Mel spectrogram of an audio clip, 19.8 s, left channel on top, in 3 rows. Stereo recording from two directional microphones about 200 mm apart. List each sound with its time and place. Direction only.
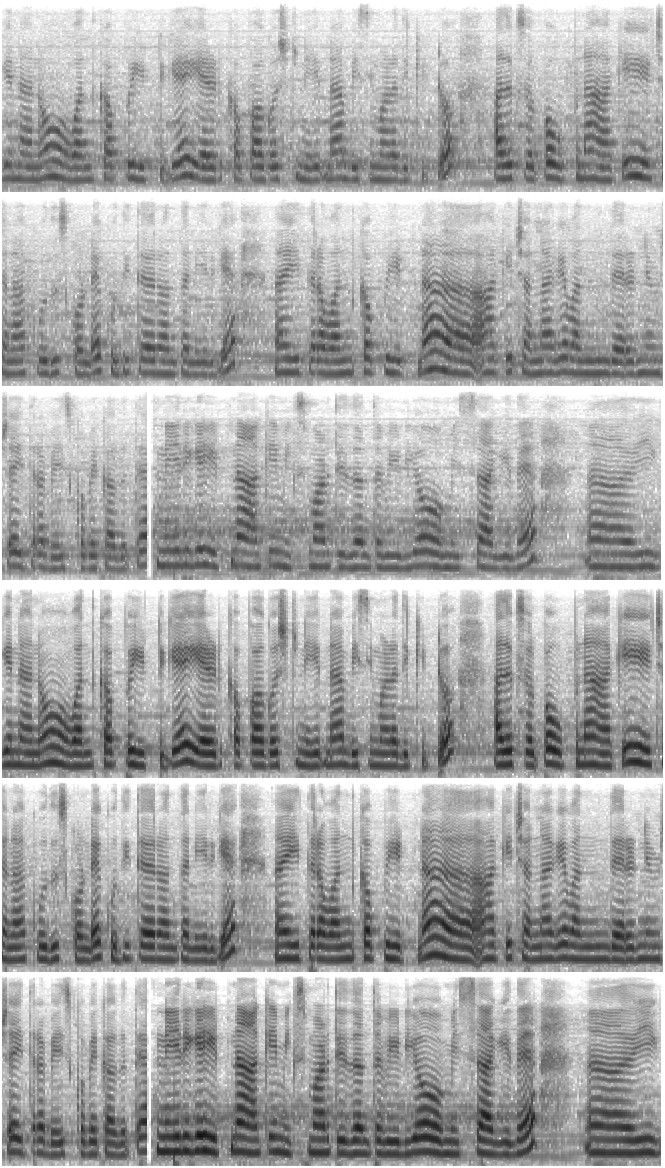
0.0 s a woman's voice: 45° right (ahead or behind)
